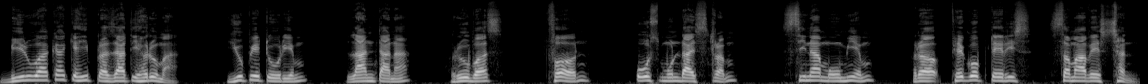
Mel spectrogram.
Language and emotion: Nepali, neutral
